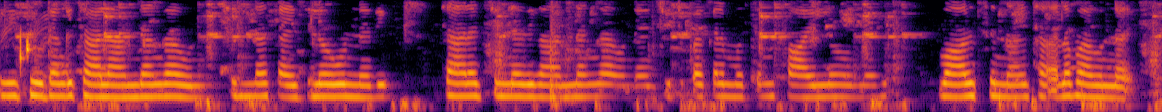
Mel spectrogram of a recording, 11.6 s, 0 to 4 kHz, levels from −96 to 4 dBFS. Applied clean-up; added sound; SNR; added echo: classical method log-MMSE.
